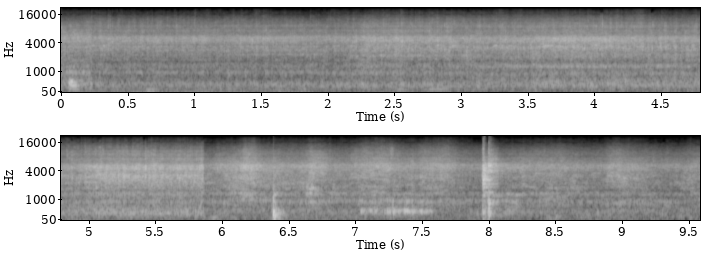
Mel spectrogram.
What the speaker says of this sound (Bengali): খানিক্ষণ নাড়াচাড়া করে দিয়েছি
